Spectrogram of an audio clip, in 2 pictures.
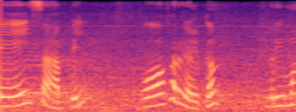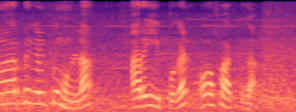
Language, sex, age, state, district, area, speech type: Malayalam, female, 60+, Kerala, Alappuzha, urban, read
